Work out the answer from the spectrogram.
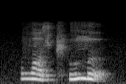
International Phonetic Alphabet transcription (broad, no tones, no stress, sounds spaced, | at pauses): v ɔ z ʈ͡ʂʰ u m ʊ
